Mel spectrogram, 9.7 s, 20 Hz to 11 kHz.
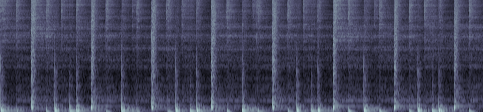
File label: Cym Beat 99 BPM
